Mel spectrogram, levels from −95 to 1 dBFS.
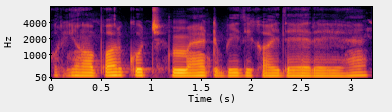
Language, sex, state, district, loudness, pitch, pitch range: Hindi, male, Uttar Pradesh, Shamli, -19 LUFS, 120 Hz, 115-130 Hz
